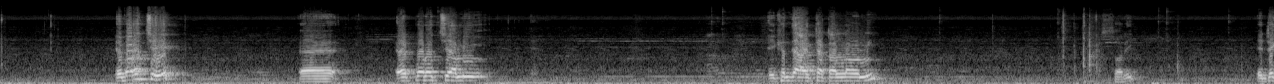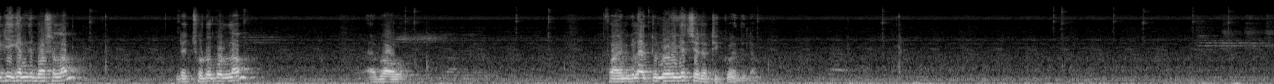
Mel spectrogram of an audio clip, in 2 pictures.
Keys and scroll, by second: 10.8 ctrl+z.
